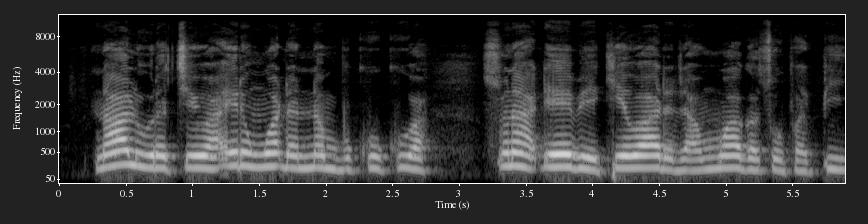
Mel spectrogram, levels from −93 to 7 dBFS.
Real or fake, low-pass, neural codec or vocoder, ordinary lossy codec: real; 10.8 kHz; none; none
